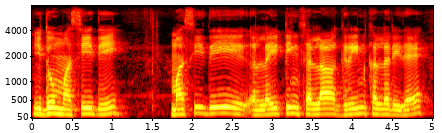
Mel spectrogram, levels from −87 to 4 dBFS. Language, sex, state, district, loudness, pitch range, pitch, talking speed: Kannada, male, Karnataka, Bangalore, -16 LUFS, 135-155 Hz, 140 Hz, 95 wpm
